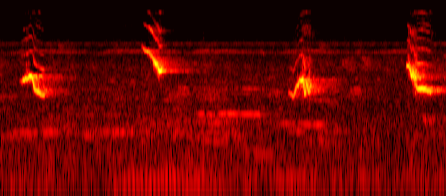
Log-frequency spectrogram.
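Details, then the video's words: Red-cowled cardinal song for chicks, four loud slurred notes, some rising then falling, others dropping steeply, spaced about a second apart in a quiet setting. "cantoria de galo de campina para Filhotes - canto do galo de campina"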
